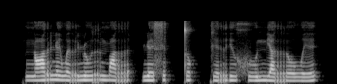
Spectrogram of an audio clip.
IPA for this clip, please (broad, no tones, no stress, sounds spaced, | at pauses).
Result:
ŋ ɑ r ɳ ɪ w ə r ɳ u r m ɑ r | ɳ ɪ s ɪ tː o kː ɪ r ɾʲ u x u mʲ ɑ r o w ɪ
